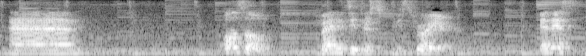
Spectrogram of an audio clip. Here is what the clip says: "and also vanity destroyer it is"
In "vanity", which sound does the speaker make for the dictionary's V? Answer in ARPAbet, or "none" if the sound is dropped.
B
